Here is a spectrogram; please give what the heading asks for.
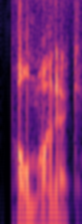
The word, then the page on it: pulmonic: American English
